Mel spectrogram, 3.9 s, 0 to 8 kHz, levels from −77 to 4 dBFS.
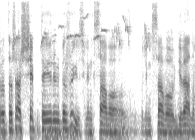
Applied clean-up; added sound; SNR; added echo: neural mask model RNNoise.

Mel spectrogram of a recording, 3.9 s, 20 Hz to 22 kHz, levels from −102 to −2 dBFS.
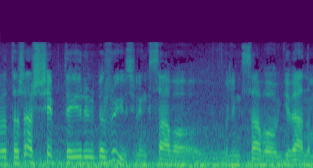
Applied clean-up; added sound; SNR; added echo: none; none; none; none.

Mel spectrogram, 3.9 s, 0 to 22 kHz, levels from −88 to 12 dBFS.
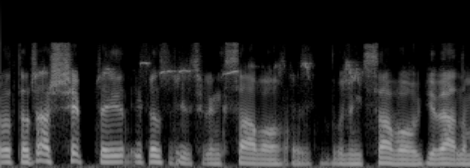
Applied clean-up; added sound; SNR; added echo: neural diffusion model UNIVERSE++.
